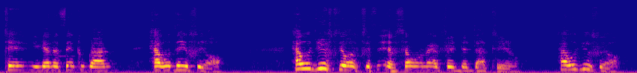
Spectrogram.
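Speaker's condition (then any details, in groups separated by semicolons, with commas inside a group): Mobius syndrome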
